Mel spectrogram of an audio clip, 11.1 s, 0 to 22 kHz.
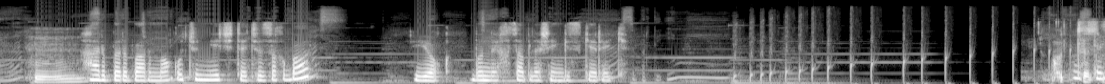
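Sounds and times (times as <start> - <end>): rising cartoon pops: 7.3 - 11.0.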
